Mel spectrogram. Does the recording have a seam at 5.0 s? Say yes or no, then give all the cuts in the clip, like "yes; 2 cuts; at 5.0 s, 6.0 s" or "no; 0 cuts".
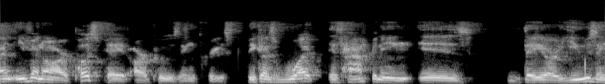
no; 2 cuts; at 2.3 s, 3.3 s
